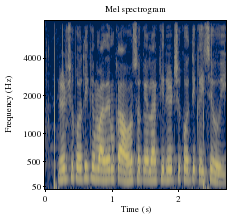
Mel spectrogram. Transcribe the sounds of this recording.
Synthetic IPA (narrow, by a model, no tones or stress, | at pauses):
ɾeːɖʃɪkoːt̪ikemaːd̪ʱjəmkaɦosɐkelaːkiɾeːɖʃɪkoːt̪ikɐiseɦoːi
